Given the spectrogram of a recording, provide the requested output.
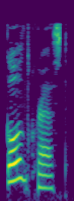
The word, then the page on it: goldcrest: British English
